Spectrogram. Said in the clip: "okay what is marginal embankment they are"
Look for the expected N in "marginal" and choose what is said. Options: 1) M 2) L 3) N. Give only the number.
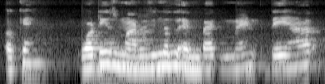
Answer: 3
